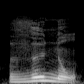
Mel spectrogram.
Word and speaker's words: venons: At the present form, final S not pronounced, so you will get the sound venons, nous venons, nous venons.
